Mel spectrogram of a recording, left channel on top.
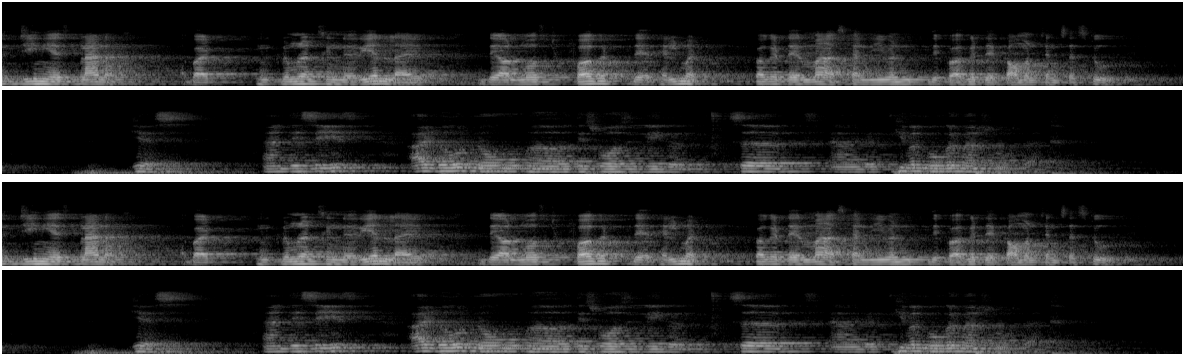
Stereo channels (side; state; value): both; identical; correlation 1.00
